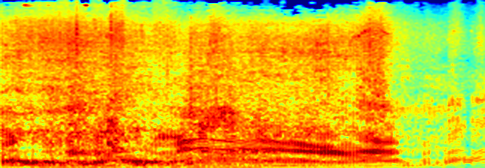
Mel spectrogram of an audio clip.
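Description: Two dirt bike engines revving as the bikes ride past close by, their pitch falling as they go. The sound drops off after about three seconds and cuts out at the very end.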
